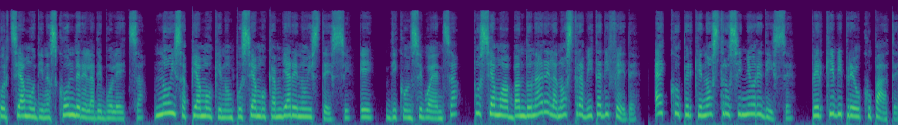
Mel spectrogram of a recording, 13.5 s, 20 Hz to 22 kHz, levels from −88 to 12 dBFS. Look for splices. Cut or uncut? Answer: cut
